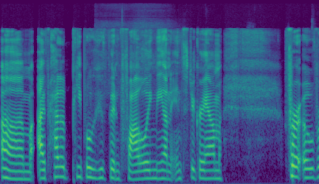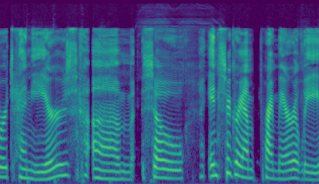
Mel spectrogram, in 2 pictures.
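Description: The voice, with an American accent, moves at a very slow pace in a very clean recording, dry and close with no echo and a silent background. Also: woman, fairly low pitch for a woman, ordinary pitch variation. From Delaware, US Mid-Atlantic. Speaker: film photographer. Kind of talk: casual interview. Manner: halting, many fillers.

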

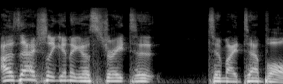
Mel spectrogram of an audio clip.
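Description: The speaker puts on a character voice. The delivery moves at a fairly quick pace. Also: man, fairly high pitch for a man. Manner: mild, evasive, preachy.

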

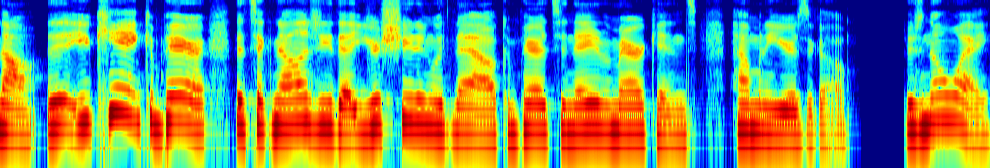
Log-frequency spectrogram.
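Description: With an ordinary speaking voice, a woman speaks at a fairly quick pace and fairly high pitch, using ordinary pitch variation. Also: very clean recording, silent background. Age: 30s. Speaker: podcast co-host. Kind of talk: casual chat.

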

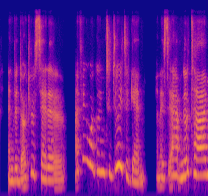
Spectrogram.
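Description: A woman talks at a very fast pace. She has a French accent. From France, Paris. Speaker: life coach and documentary producer. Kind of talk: interview, personal story.

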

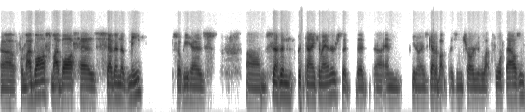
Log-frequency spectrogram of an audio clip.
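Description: With a slight Southern US accent, a man speaks at a moderate pace in a fairly low pitch with fairly even intonation. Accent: slight Southern twang. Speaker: army officer. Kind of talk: casual interview. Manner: formal.

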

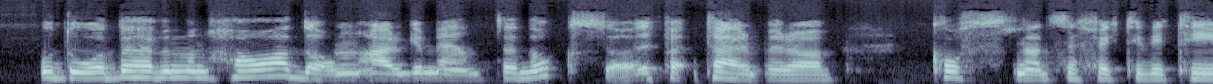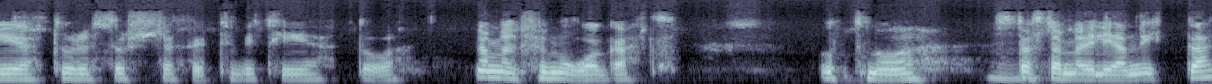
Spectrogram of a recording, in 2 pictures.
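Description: This woman has an ordinary speaking voice with a fairly low pitch. She talks at a fairly slow pace with ordinary pitch variation. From Värmland, Sweden. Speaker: government agency manager. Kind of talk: interview. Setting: phone call.

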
